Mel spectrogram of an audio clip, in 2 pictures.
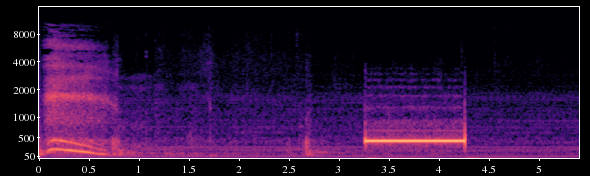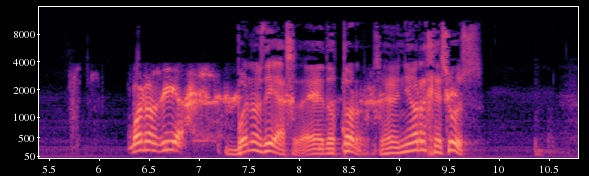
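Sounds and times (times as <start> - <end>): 
speech: 0.0 - 0.9, 6.3 - 9.9
telephone ringing tone from a call being placed: 3.3 - 4.3.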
